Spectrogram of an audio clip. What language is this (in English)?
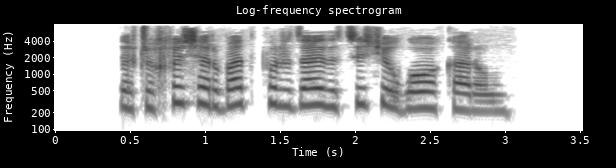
Pashto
